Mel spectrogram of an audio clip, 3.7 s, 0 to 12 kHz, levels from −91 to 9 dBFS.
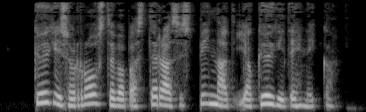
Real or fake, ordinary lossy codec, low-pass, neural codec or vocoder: real; MP3, 64 kbps; 10.8 kHz; none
